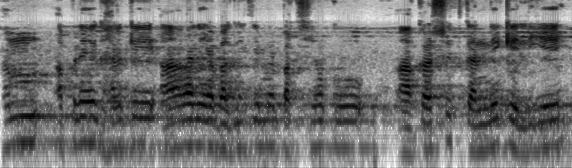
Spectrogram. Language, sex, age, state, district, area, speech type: Hindi, male, 45-60, Madhya Pradesh, Hoshangabad, rural, spontaneous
